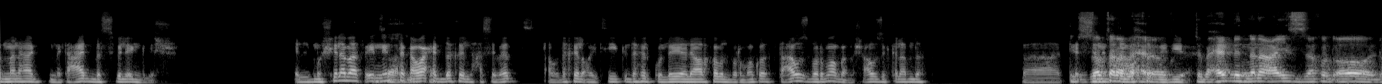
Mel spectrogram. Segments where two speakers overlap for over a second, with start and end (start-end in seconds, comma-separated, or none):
10.7-12.0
